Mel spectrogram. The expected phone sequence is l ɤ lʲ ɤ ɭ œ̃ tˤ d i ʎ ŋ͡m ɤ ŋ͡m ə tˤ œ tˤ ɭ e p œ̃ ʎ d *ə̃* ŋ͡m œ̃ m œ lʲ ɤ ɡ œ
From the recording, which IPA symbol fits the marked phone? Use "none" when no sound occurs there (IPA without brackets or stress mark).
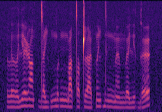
ə̃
